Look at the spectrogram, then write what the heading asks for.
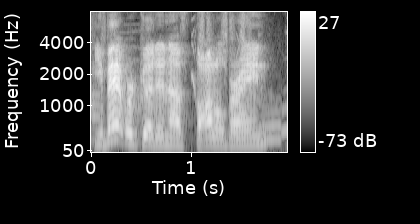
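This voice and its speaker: A woman voicing a loud, sharp-tongued bird who squawks and shouts. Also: fairly low pitch, lively intonation, moderate pace, faint music behind. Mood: snarky.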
